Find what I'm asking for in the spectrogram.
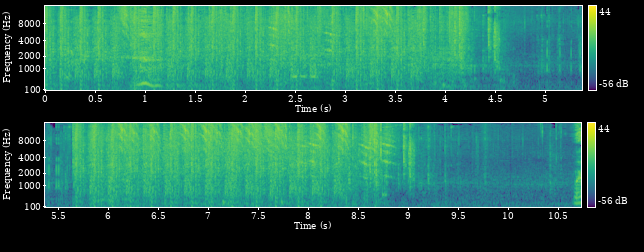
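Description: Automated turret in Half-Life firing rapid machine-gun bursts in a dark area, loud dense rattling in long volleys broken by short pauses, with faint mechanical creaks between them.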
